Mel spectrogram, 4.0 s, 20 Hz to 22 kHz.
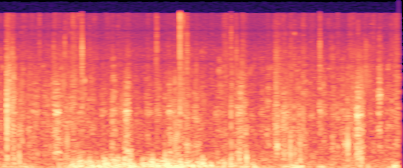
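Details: Standard poodle puppies, 13 weeks old, out walking on a hiking trail; quick rhythmic breathy panting bursts over low thudding steps and scattered sharp clicks.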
